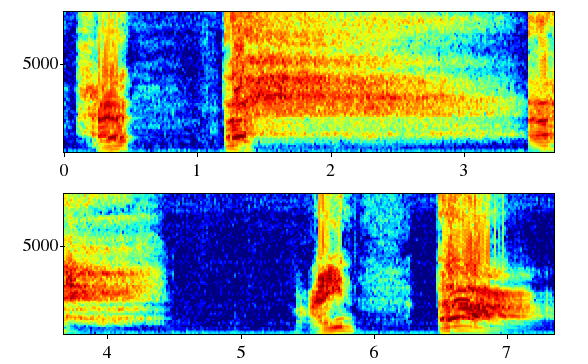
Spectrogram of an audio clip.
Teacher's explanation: They come from the middle of the throat, where the epiglottis moves back towards the back of the throat, right? And constricts the passing of the sound and the air, right?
